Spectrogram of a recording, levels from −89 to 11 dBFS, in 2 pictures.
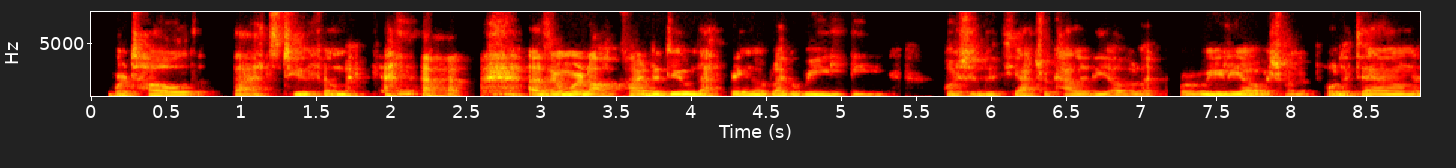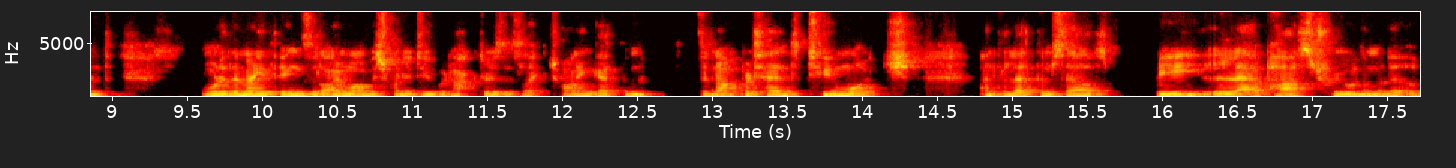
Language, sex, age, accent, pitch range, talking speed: English, male, 20-39, Irish, 105-115 Hz, 225 wpm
